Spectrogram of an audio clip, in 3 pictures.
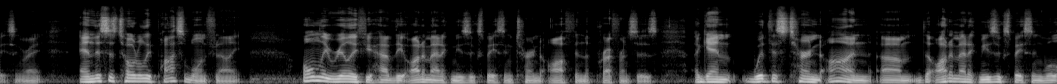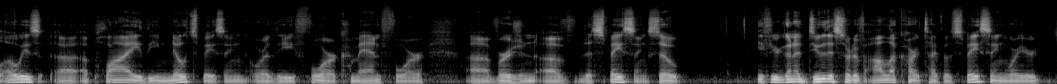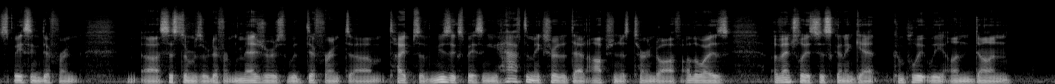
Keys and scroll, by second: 3.0 super+,.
